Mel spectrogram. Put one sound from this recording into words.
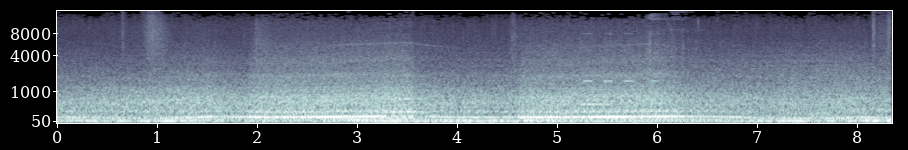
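A truck engine hums steadily and deeply.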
